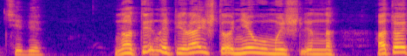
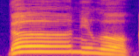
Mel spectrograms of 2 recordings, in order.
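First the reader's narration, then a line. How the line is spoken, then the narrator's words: Sympathetic drawl, small old man. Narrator (Russian): сочувственно протянул маленький сухонький человечек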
